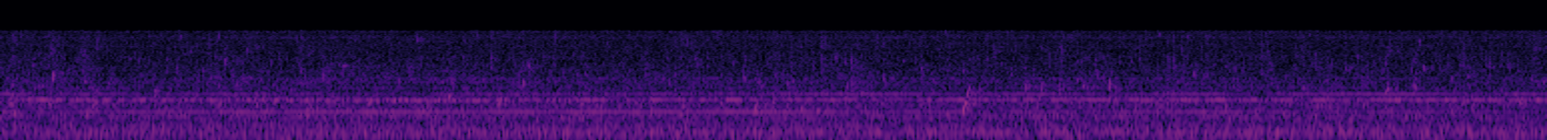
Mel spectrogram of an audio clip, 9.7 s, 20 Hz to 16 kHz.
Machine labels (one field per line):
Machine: pump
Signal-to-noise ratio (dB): 0 dB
